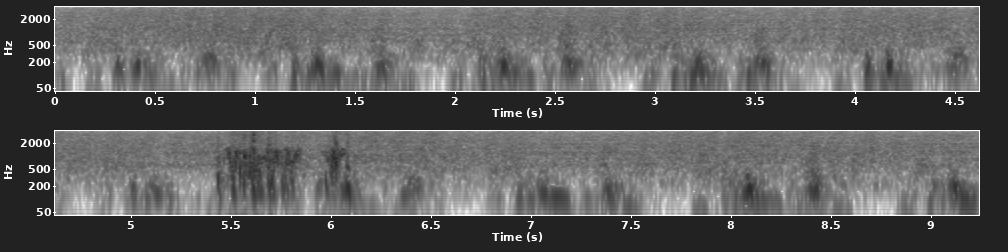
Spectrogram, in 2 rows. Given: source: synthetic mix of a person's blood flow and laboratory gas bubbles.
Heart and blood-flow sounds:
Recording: Doppler ultrasound of blood flow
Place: precordium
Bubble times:
5.40-5.88 s: bubbles
5.94-6.14 s: bubbles
From the record:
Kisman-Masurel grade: 213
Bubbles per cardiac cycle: several, 3 to 8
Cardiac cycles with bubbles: 1 to 10%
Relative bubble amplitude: loud (0.450 to 0.775)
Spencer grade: 1 (occasional bubble signal discernible with the cardiac motion signal, with majority of cardiac periods free of bubbles)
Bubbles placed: anywhere in the cardiac cycle

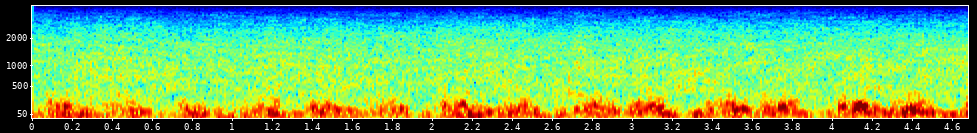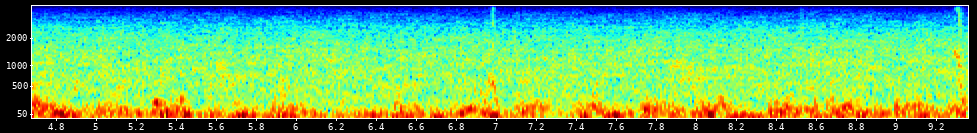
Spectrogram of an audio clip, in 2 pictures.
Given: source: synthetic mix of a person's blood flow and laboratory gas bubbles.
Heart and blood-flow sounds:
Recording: Doppler ultrasound of blood flow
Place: precordium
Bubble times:
0.08-0.17 s: bubbles
1.19-1.27 s: bubbles
2.58-2.78 s: bubbles
5.40-5.46 s: bubbles
6.89-7.04 s: bubbles
8.49-8.80 s: bubbles
9.26-9.36 s: bubbles
From the record:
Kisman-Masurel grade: 121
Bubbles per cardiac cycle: 1 to 2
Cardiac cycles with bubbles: 10 to 50%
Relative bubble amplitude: barely perceptible (0.100 to 0.250)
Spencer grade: 2 (many but less than half of the cardiac periods contain bubble signals, singularly or in groups)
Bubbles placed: anywhere in the cardiac cycle

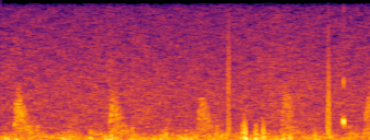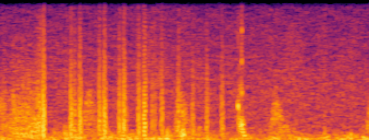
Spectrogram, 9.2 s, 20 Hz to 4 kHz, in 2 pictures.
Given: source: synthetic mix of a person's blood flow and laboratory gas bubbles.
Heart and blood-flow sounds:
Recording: Doppler ultrasound of blood flow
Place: subclavian vein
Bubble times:
4.25-4.34 s: bubbles
6.78-6.96 s: bubbles
7.57-7.73 s: bubbles
From the record:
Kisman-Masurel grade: 123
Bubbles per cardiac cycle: 1 to 2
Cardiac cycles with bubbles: 10 to 50%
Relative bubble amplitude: loud (0.450 to 0.775)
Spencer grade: 2 (many but less than half of the cardiac periods contain bubble signals, singularly or in groups)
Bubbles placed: anywhere in the cardiac cycle

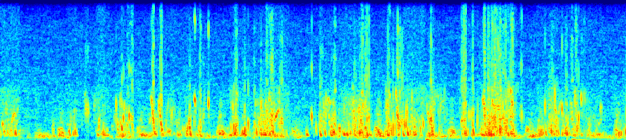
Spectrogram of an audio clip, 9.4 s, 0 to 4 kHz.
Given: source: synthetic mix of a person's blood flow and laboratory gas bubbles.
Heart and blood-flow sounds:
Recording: Doppler ultrasound of blood flow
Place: precordium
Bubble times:
0.00-0.29 s: bubbles
0.77-0.82 s: bubbles
0.99-2.01 s: bubbles
2.21-3.16 s: bubbles
3.40-4.33 s: bubbles
4.56-5.60 s: bubbles
5.73-6.70 s: bubbles
6.88-7.87 s: bubbles
8.04-9.04 s: bubbles
9.34-9.40 s: bubbles
From the record:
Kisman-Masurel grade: 444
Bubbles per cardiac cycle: continuous sound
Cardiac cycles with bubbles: 100%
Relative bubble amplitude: maximal (0.775 to 0.999)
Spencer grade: 4 (maximum detectable bubble signal sounding continuously throughout systole and diastole of every cardiac period, and overriding the amplitude of the normal cardiac signals)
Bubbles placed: only in the low amplitude regions of the cardiac cycle

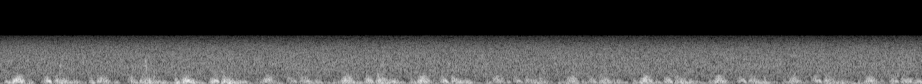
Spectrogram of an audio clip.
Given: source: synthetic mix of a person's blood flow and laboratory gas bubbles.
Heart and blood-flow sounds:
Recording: Doppler ultrasound of blood flow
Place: precordium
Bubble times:
2.10-2.27 s: bubbles
2.92-3.13 s: bubbles
5.27-5.51 s: bubbles
7.61-7.69 s: bubbles
From the record:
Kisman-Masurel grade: 121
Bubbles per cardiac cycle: 1 to 2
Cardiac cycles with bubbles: 10 to 50%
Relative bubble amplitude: barely perceptible (0.100 to 0.250)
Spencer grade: 2 (many but less than half of the cardiac periods contain bubble signals, singularly or in groups)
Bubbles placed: anywhere in the cardiac cycle

